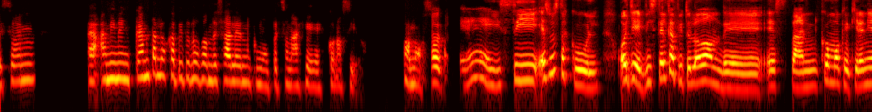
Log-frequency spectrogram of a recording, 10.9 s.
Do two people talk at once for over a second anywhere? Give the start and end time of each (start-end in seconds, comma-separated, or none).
none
